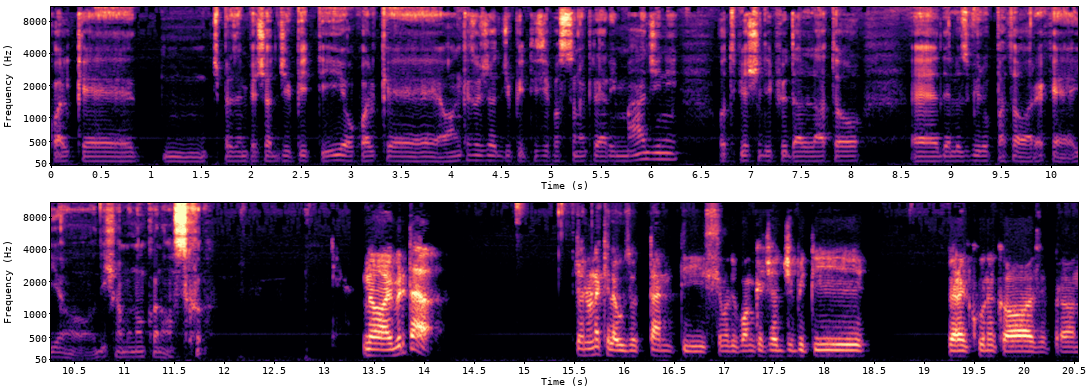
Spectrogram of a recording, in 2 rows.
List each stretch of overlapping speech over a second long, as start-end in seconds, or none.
none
